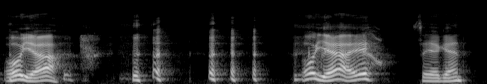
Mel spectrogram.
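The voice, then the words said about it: Put-on Canadian accent. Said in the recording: “It is hard to hold a Canadian accent for long because you want to go stronger.”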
